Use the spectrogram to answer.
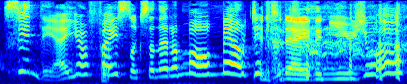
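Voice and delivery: put-on high, drawn-out old Englishwoman; old English lady. Podcaster mocking a burned woman's face, as an old English lady. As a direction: screech it slowly like a Monty Python lady. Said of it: "old English lady voice".

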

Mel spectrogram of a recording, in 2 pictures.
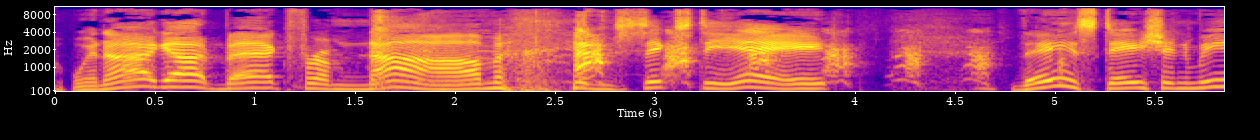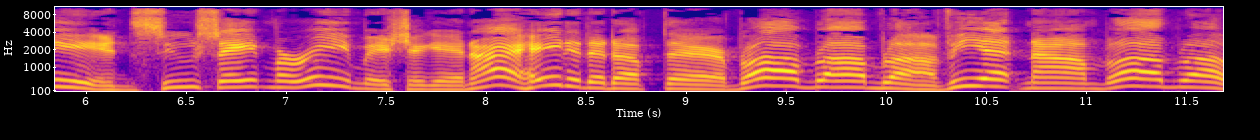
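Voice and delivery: put-on high, slow old vet rambling on. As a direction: do the bar vet droning about Nam. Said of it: "He said".

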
